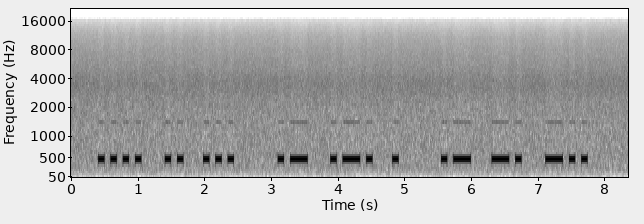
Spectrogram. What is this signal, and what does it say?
Morse code, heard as a keyed tone, hand-sent with a paddle, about 13 wpm, 460 Hz. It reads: HIS ARE AND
